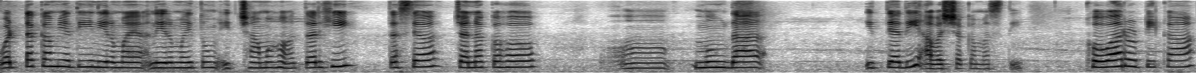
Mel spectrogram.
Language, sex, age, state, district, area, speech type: Sanskrit, female, 60+, Maharashtra, Wardha, urban, spontaneous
